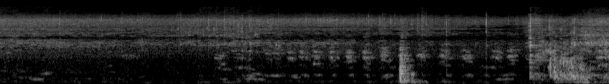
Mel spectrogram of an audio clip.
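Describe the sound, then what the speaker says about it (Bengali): Radish and eggplant sizzle in a frying pan as they are stirred, giving a low continuous crackle broken by two sharp scraping clanks of the spoon near the end, with faint speech underneath. "ভালোভাবে নেড়ে দিয়ে ঢেকে দেব।"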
